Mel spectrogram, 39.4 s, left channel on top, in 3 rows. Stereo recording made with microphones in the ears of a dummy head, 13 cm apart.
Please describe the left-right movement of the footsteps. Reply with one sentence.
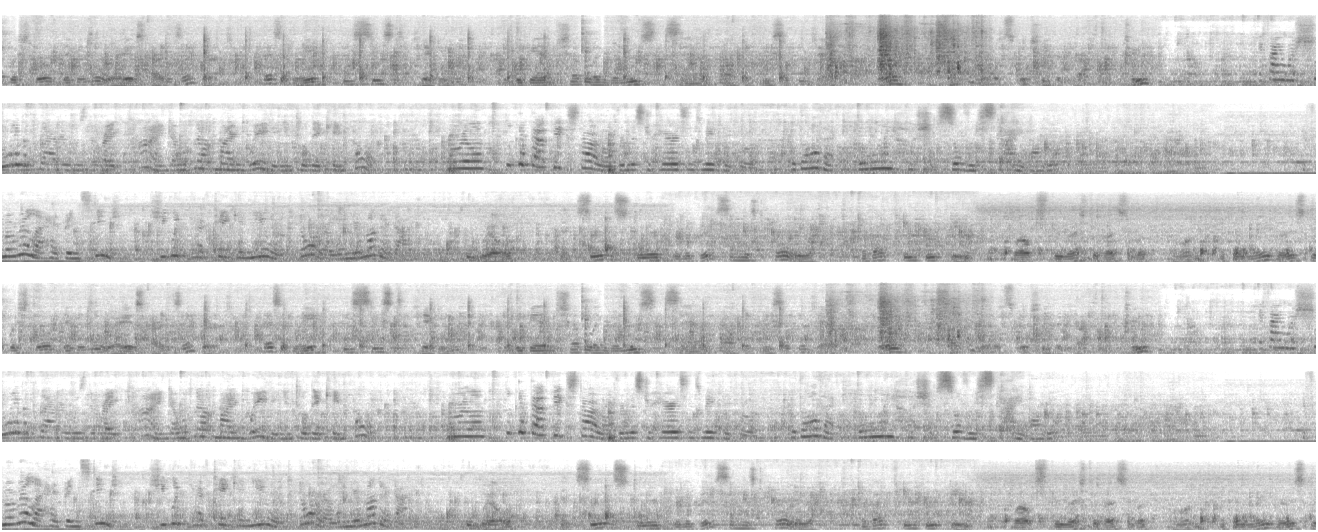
In this clip you hear the footsteps move from left to right and back again.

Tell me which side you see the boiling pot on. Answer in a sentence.
You can hear the boiling pot in the centre.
